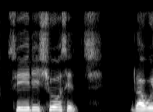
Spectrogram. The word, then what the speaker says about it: 推理小説: 다음 어휘는 한자가 한국어로 재판이고 일본어로는 사이방이라고 읽으며 사이방은 재판이란 뜻의 명사 또는 수루타동사입니다. 다음 어휘는 한자가 한국어로 추리소설이고 일본어로는 스이리 쇼세치라고 읽으며 스이리 쇼세치는 추리소설이라는 뜻입니다.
